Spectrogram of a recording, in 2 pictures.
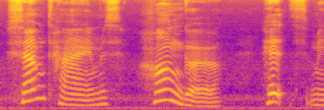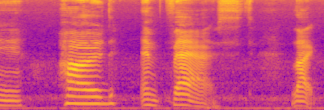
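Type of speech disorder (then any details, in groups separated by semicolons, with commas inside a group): Bulbar dysarthria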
